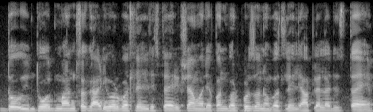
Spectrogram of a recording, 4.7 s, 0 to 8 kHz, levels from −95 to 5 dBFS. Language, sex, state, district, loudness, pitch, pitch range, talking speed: Marathi, male, Maharashtra, Solapur, -16 LUFS, 130 Hz, 120-130 Hz, 190 wpm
